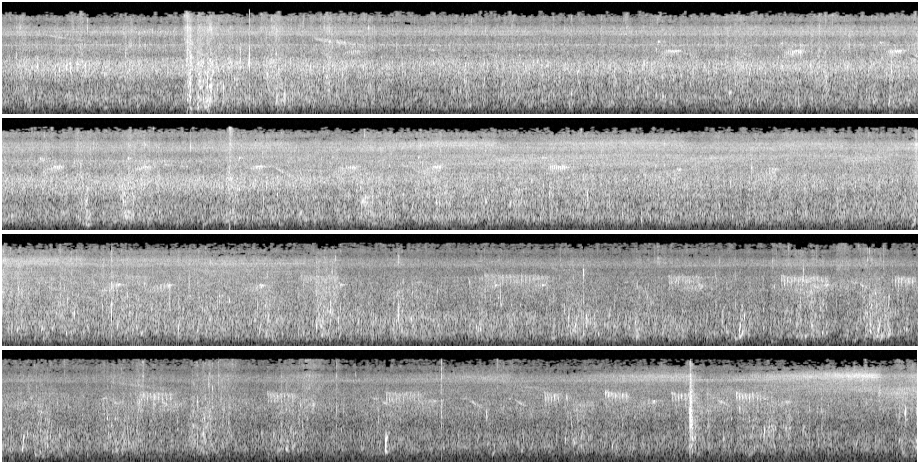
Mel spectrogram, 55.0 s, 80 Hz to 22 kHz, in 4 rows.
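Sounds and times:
stream flowing: 0.0 - 54.9
sharp splash: 2.7 - 5.0, 17.1 - 17.6, 51.4 - 52.8
people wading through water: 26.0 - 49.0.

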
